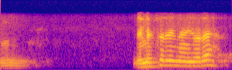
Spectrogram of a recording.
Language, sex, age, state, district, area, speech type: Kannada, male, 45-60, Karnataka, Dakshina Kannada, rural, conversation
